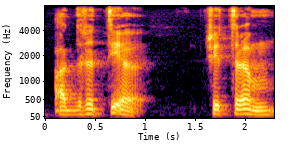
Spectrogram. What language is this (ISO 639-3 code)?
san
